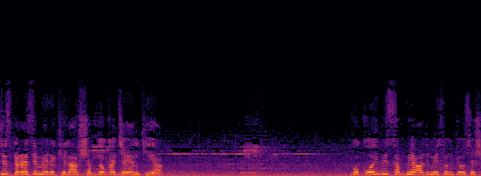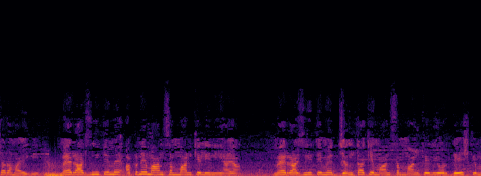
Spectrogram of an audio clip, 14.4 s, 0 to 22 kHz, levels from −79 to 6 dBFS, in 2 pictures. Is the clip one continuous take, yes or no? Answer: no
